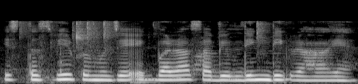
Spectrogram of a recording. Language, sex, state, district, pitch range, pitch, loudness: Hindi, female, Arunachal Pradesh, Papum Pare, 200-215 Hz, 205 Hz, -13 LUFS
